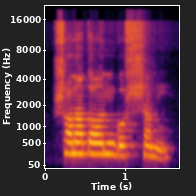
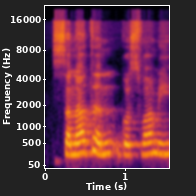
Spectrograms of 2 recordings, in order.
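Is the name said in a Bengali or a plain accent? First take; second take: Bengali; plain. First: The name is said with a strong Bengali accent. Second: The name is said in a plain, unaccented way.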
